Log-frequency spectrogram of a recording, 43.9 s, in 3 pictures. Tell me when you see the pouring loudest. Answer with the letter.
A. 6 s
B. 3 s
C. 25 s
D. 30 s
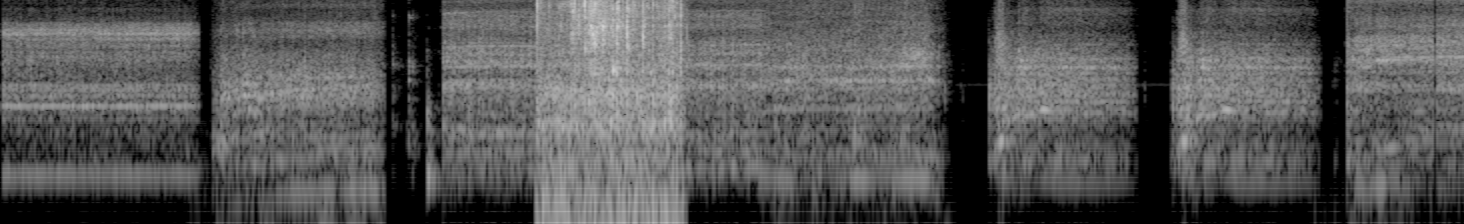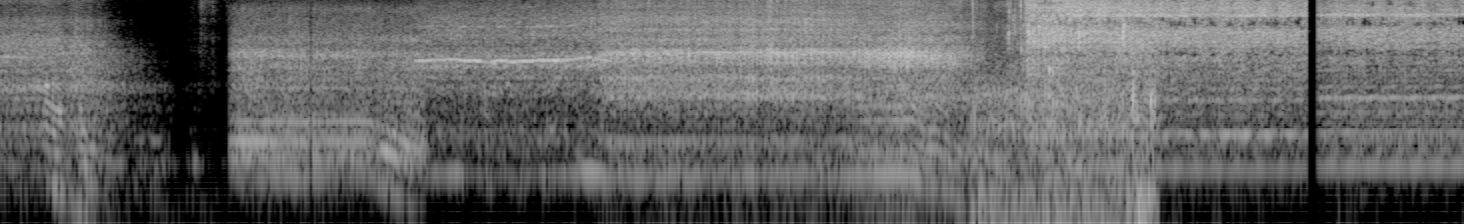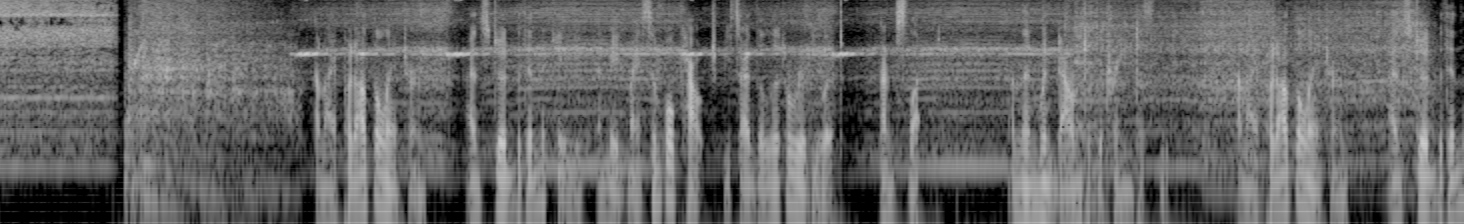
A.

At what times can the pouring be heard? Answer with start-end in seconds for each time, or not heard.
5.3-6.9, 24.3-26.2.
